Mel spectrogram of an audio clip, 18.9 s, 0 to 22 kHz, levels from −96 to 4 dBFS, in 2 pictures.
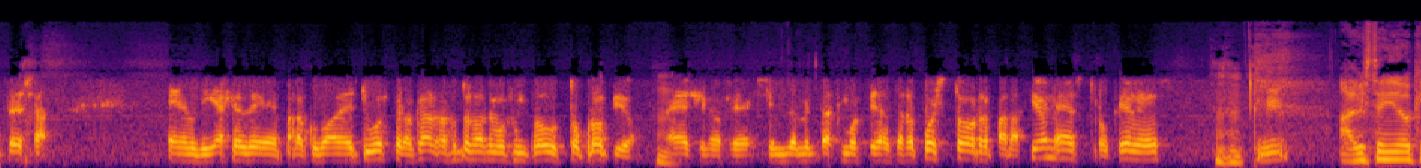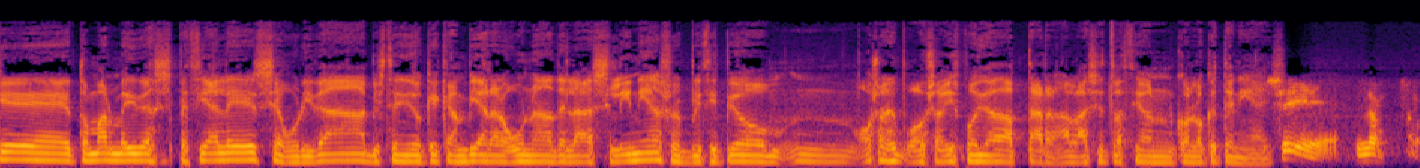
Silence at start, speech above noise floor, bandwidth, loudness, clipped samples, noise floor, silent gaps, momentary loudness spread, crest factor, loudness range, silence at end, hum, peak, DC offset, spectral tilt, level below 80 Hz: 0 s; 20 dB; 14 kHz; -17 LUFS; under 0.1%; -37 dBFS; none; 6 LU; 16 dB; 3 LU; 0 s; none; 0 dBFS; under 0.1%; -5.5 dB/octave; -52 dBFS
